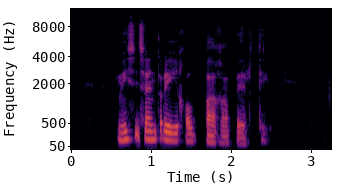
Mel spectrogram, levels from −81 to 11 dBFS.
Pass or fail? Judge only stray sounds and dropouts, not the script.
pass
